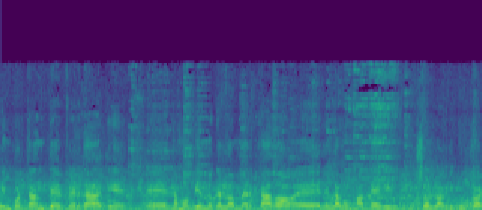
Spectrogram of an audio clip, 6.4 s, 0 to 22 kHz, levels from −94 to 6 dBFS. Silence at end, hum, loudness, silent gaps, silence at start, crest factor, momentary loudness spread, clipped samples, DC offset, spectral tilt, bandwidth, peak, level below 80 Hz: 0 s; none; -21 LUFS; none; 0 s; 18 dB; 6 LU; under 0.1%; under 0.1%; -5 dB/octave; 15.5 kHz; -4 dBFS; -40 dBFS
